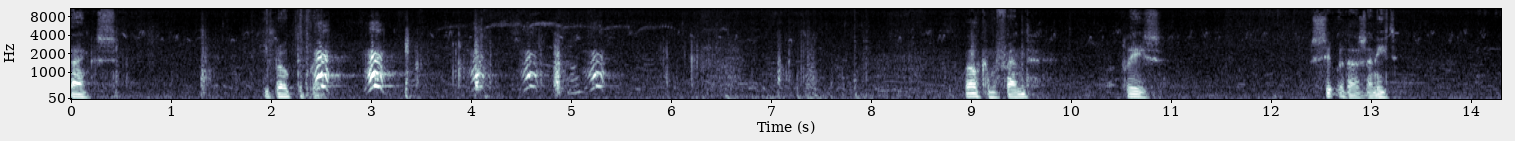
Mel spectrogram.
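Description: A man speaks calmly and earnestly close by.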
